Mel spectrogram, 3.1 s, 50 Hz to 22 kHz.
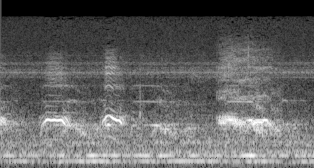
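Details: Captive black-necked crane at Akan International Crane Center on January 8, 2006, giving a few short, level, nasal calls in quick succession with pauses between them, with a steady low hum behind.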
